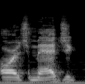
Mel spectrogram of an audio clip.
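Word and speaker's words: Ars Magica: Atlas games owns RS Magicka I've heard it pronounced ARS magic um maga maga but whatever the case may be I I like it ARS magika uh a classic game of wizards that has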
